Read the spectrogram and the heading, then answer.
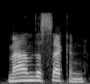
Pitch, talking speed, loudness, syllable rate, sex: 160 Hz, 200 wpm, -17 LUFS, 5.2 syllables/s, male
